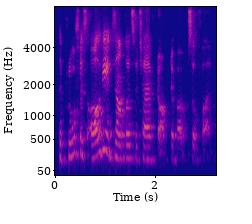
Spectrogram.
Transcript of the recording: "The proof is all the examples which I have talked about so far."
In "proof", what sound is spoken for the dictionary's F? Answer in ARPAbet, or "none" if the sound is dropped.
F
